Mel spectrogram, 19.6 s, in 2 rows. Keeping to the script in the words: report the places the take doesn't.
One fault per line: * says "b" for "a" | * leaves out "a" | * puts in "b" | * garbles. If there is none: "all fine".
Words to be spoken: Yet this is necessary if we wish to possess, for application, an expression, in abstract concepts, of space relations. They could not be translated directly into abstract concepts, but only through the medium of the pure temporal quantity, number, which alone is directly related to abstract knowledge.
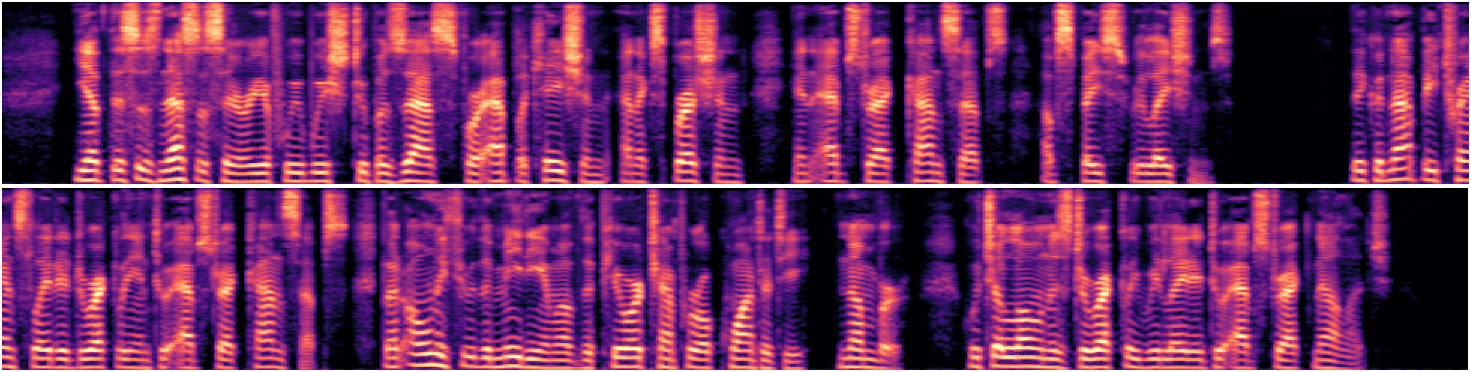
all fine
